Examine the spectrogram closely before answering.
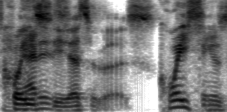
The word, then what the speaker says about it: Kwesi: Namar writes in, pronounce is Kwesi Adolfo Mensah. You can call him Kwesi. Kwesi, that's what it was.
